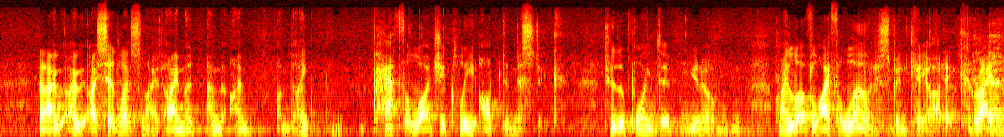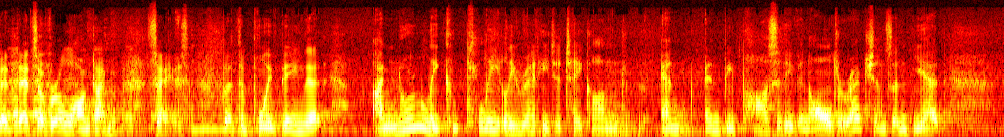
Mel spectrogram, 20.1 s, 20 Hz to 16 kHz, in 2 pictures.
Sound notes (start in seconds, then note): 9.6 laughter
